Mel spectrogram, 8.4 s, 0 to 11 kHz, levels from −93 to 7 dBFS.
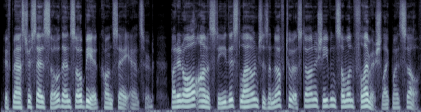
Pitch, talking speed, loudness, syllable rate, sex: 150 Hz, 180 wpm, -17 LUFS, 5.1 syllables/s, male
